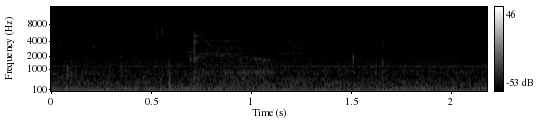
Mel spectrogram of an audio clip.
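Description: A quiet pause in the talk: faint room tone with a steady low hum and a few soft small clicks.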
